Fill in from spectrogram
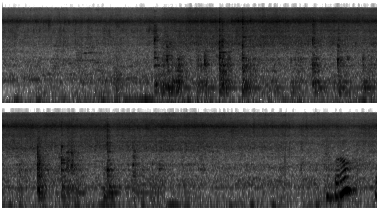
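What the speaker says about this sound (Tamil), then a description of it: "இதிலே நம்ம எல்லாத்தையும் வதக்கி எடுத்துக்கலாம்." Onions and paneer sautéing in a pan, a continuous close sizzle with intermittent scraping and stirring clicks throughout.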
